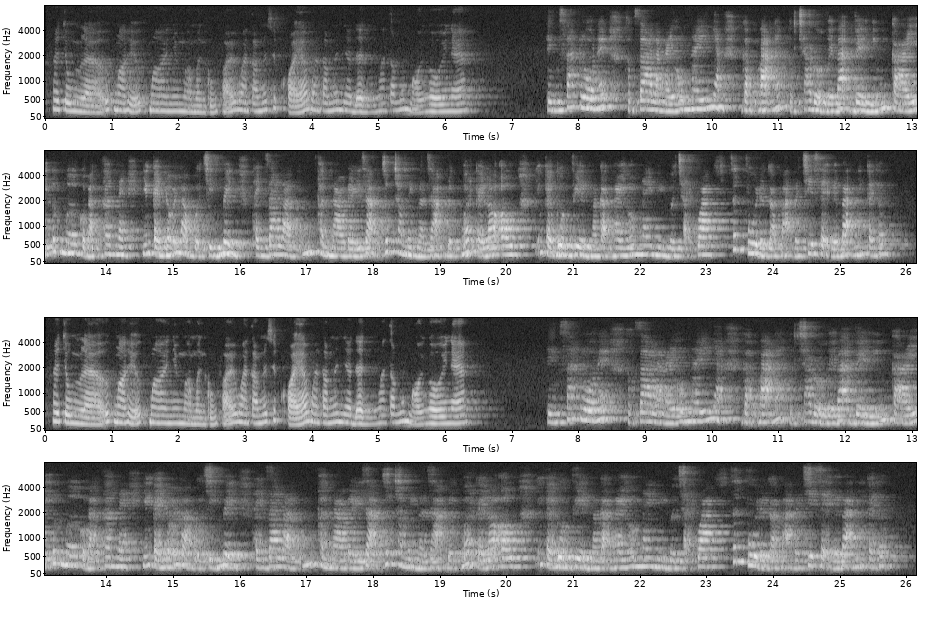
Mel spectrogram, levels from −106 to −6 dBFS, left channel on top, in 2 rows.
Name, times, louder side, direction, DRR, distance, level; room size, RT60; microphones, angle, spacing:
voice 1, 0.1-6.4, right 3 dB, 45° right, 13 dB, 0.8 m, -28 dB
voice 2, 7.5-23.1 23.4-25.7, left 3 dB, 80° left, -1 dB, 4.2 m, -26 dB
22.5 x 10.0 x 6.3 m, 1.1 s
head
